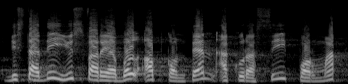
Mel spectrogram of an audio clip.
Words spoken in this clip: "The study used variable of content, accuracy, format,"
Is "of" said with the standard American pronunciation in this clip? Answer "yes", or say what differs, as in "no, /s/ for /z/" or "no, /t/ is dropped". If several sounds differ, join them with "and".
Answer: no, /p/ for /v/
